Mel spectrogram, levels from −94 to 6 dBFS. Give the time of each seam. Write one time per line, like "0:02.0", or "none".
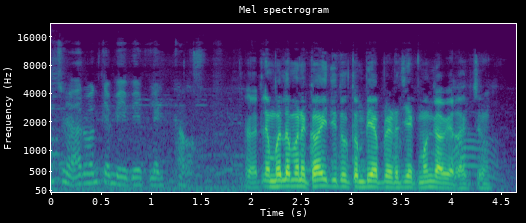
none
